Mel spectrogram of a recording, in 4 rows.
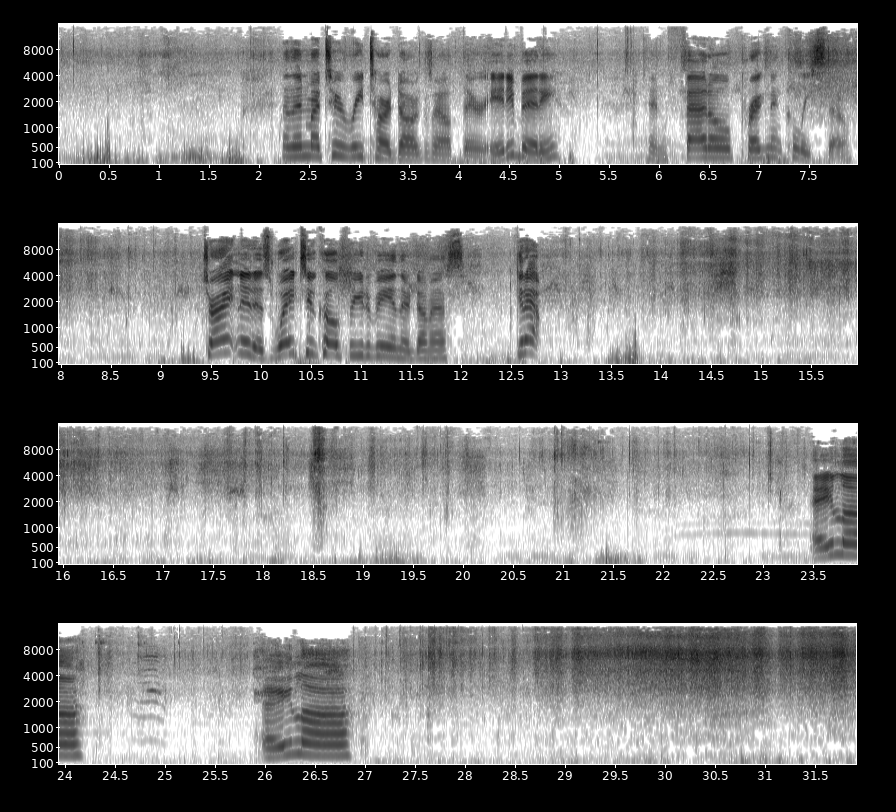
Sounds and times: Speech: 2.2s - 5.0s, 5.9s - 7.9s, 9.4s - 12.0s, 12.6s - 12.8s, 23.5s - 24.2s, 25.9s - 27.0s
Animal: 7.9s - 9.8s, 10.7s - 26.2s.

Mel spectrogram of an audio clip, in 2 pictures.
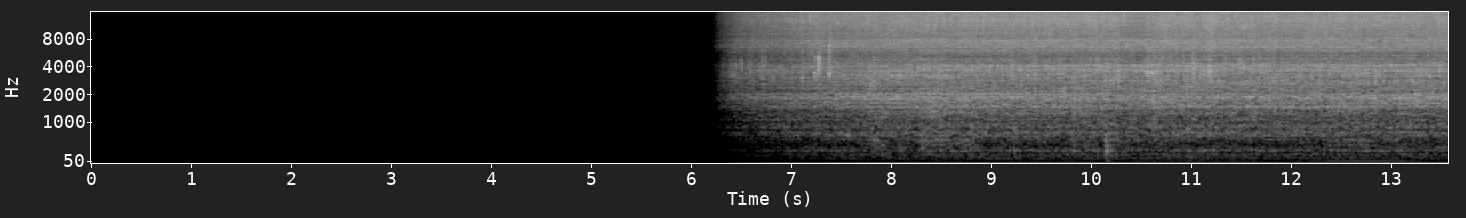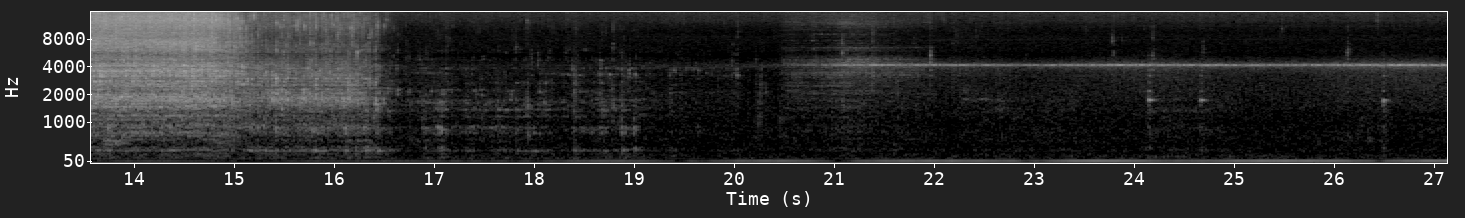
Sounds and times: Sink (filling or washing): 6.3s - 19.2s
Water tap, faucet: 6.3s - 19.2s
Water: 6.3s - 20.2s.

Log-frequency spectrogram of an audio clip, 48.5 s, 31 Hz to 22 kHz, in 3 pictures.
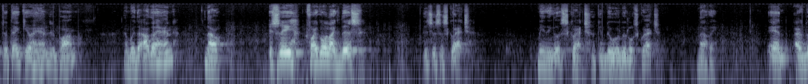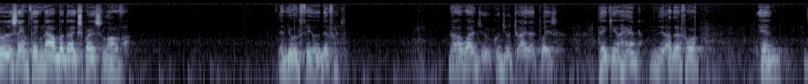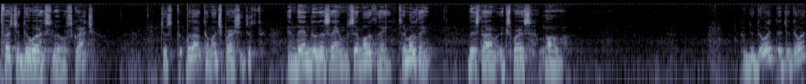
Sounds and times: Speech: 0.0s - 1.7s, 2.5s - 4.6s, 5.4s - 7.4s, 8.4s - 9.6s, 10.7s - 13.3s, 13.9s - 14.4s, 15.4s - 18.9s, 21.7s - 23.2s, 25.1s - 27.4s, 28.1s - 30.3s, 31.3s - 34.3s, 35.5s - 41.0s, 41.7s - 43.8s, 47.1s - 48.4s.

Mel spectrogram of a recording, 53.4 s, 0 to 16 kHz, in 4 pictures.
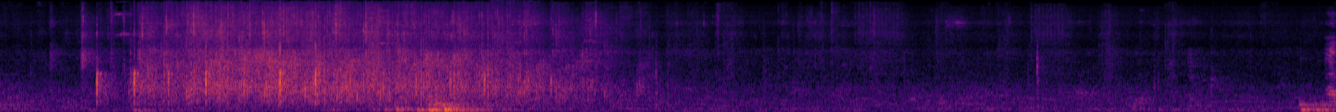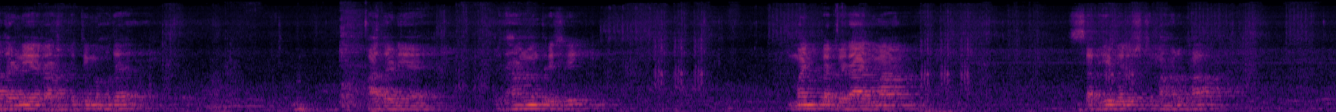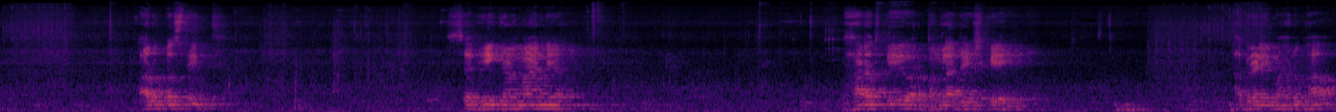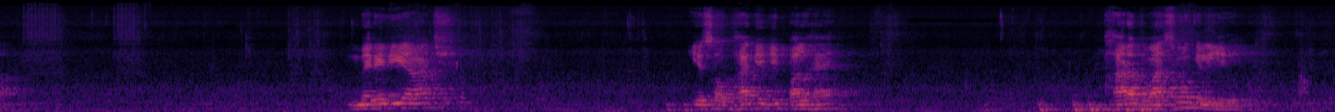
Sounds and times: Narration, monologue: 6.7s - 53.4s
Male speech, man speaking: 13.2s - 15.0s, 17.0s - 19.4s, 21.3s - 22.6s, 24.1s - 25.8s, 28.1s - 29.0s, 31.2s - 32.6s, 35.2s - 37.1s, 39.1s - 40.3s, 43.6s - 44.8s, 47.0s - 48.6s, 51.2s - 52.8s.

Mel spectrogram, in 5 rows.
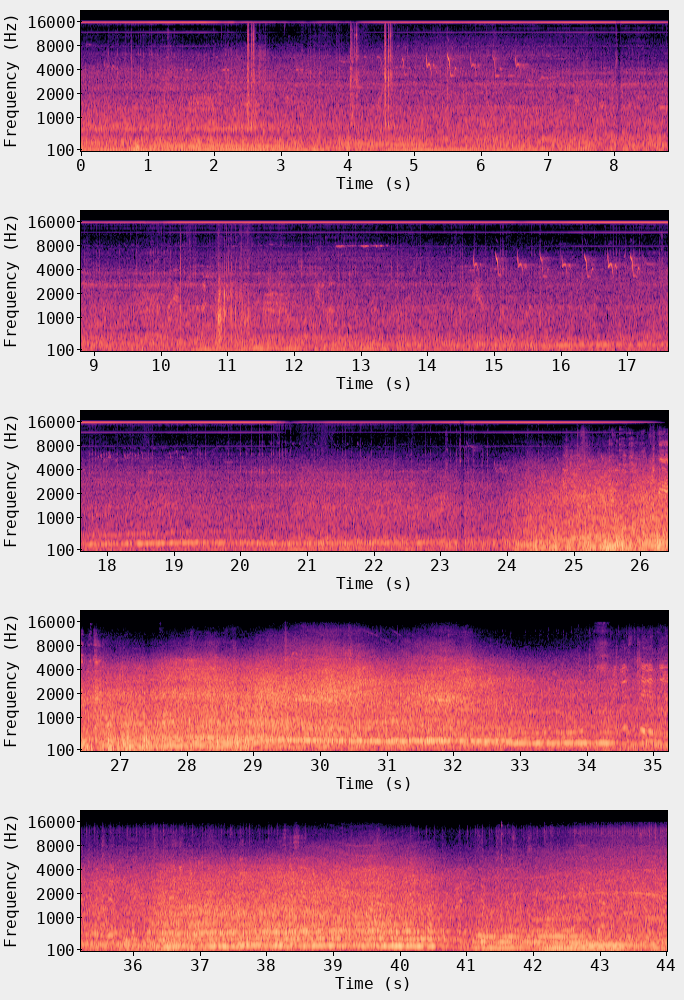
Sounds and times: Car: 0.0s - 44.0s
Speech: 24.7s - 26.7s, 34.3s - 37.1s.

